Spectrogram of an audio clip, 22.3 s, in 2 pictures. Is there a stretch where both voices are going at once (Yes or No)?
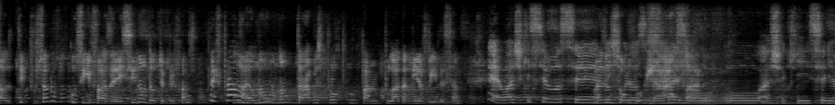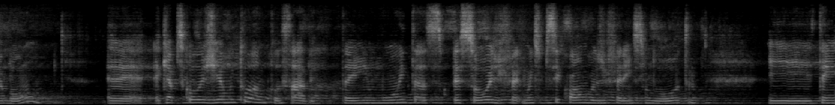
Yes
